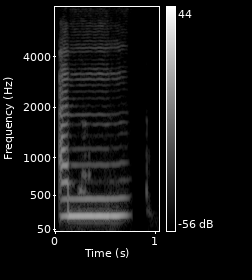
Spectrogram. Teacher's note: an ketika kita menutup hidung kita, an suaranya tidak ada gitu karena memang berasal dari rongga hidung. Sifat bacaannya suaranya jelas sedang tipis hurufnya lalu mulutnya terbuka ketika mengucap huruf nun ringan dan dengung atau udaranya masuk ke hidung juga.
